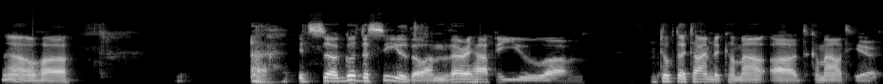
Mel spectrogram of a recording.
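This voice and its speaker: A man role-playing a beastly, courteous master of wolves from the forest, speaking haltingly and earnestly. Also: lowish voice, animated, fairly bright tone, highs cut off. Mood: welcoming. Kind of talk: tabletop role-play in character.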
